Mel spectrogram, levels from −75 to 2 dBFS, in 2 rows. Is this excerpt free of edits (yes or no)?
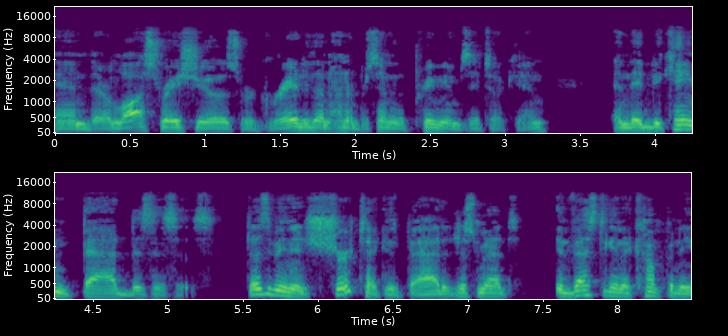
yes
